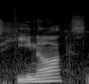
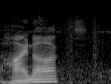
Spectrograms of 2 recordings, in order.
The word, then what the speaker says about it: Hinox: Apparently it's pronounced Hinox, not Hinox.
